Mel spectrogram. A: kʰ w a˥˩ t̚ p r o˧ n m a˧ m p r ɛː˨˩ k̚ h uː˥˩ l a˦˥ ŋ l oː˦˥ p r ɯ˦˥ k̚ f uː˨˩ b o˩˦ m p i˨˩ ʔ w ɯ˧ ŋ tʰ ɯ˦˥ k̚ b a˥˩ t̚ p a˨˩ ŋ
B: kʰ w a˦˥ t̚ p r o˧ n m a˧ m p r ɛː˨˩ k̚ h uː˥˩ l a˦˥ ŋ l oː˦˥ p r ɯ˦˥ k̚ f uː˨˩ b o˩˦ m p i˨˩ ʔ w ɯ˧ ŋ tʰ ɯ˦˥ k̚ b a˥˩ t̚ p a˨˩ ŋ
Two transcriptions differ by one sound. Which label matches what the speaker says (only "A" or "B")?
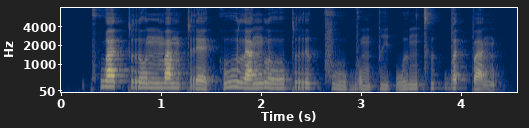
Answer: B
